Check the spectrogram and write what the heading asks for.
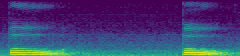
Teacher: I'm simply using my lips to stop the sound, and I release them as I say the ooh sound.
